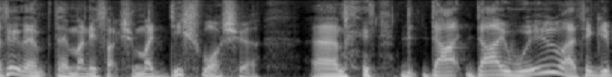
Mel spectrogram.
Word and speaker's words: Daewoo: Daewoo, I think you pronounce their name. They did their own console, didn't they? The Zemix console. That's right, yeah, Daewoo.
